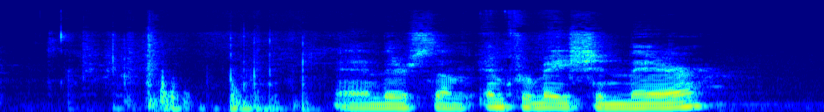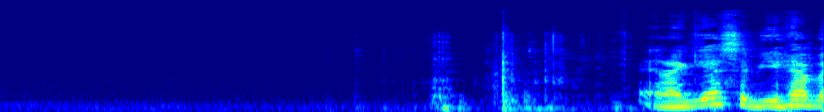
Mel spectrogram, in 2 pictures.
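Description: Paper rustles as a card is handled.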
